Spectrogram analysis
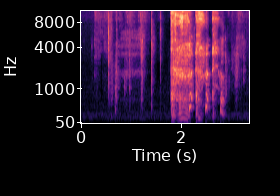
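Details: Several short coughs mixed with throat clearing from a girl, after a few quiet sounds, in a small room, coughing repeatedly while talking; cough.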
